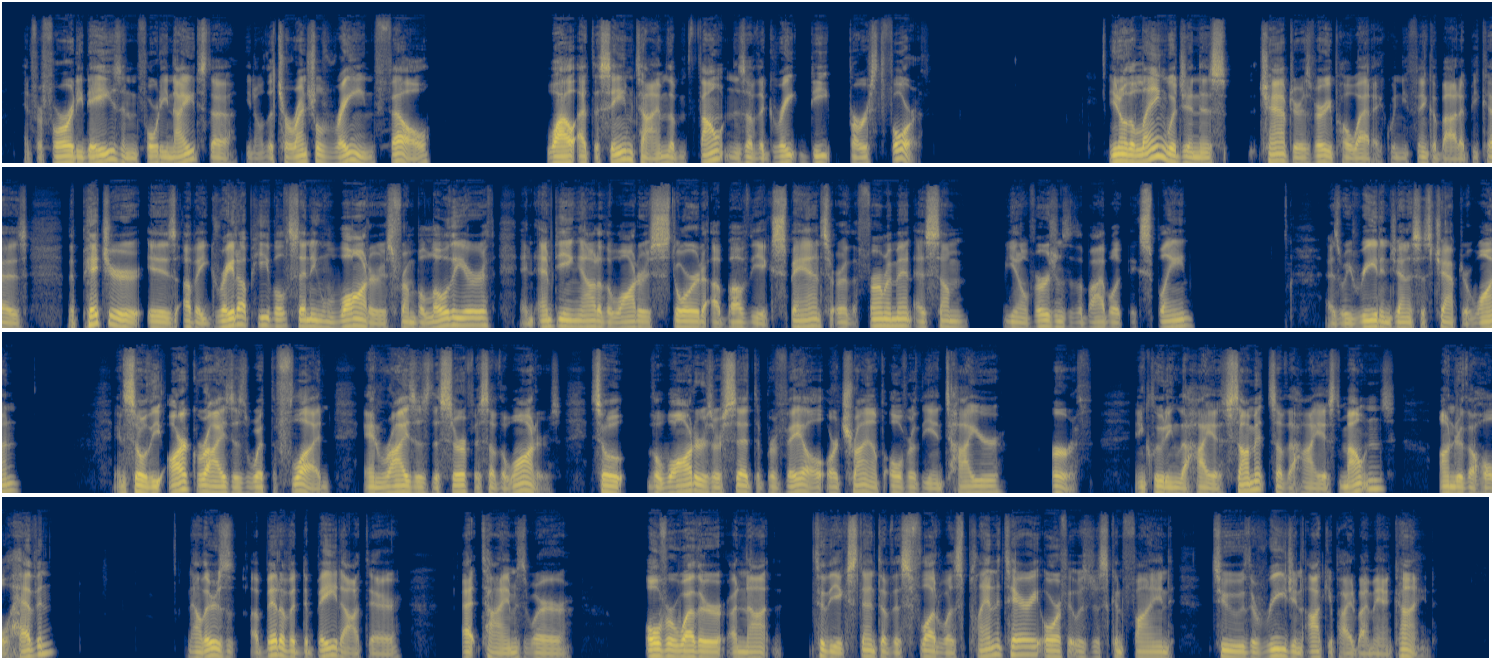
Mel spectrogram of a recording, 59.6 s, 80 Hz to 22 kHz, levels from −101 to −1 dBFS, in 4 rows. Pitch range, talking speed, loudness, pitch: 95-115 Hz, 160 wpm, -25 LUFS, 100 Hz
